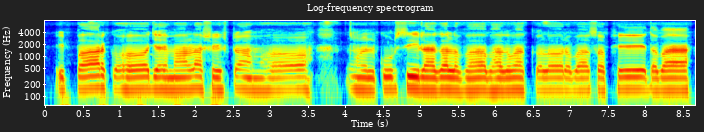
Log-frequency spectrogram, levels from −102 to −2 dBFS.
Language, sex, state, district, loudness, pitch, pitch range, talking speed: Hindi, male, Uttar Pradesh, Deoria, -18 LUFS, 150 Hz, 145-155 Hz, 95 wpm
